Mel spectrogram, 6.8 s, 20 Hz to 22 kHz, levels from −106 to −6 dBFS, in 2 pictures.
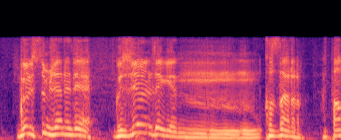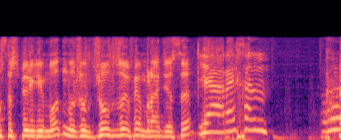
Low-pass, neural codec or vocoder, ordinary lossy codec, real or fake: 7.2 kHz; vocoder, 22.05 kHz, 80 mel bands, WaveNeXt; none; fake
